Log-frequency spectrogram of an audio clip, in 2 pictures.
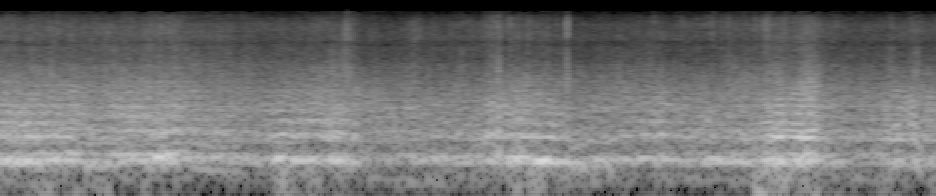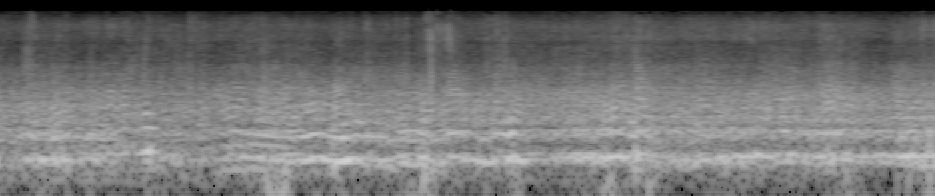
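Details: Honey bees humming within the hive, a continuous low buzz with layered harmonics, gently pulsing in loudness over nearly twelve seconds with no other sounds.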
